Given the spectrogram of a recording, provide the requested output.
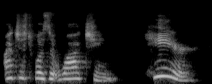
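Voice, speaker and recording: A woman reader puts on a mischievous schoolboy from a children's storybook. The voice sits high and eager. The delivery is emphatic, with a cheeky, clever temper. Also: big pitch swings, slow pace, fairly bright tone, breathy edge, full character voice. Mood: apologetic. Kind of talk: children's book read-aloud.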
